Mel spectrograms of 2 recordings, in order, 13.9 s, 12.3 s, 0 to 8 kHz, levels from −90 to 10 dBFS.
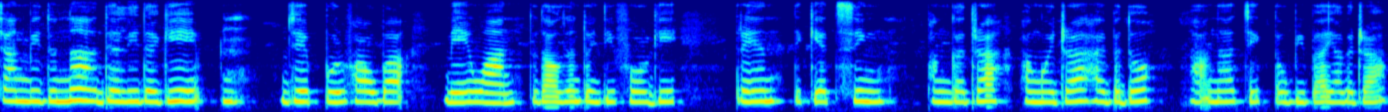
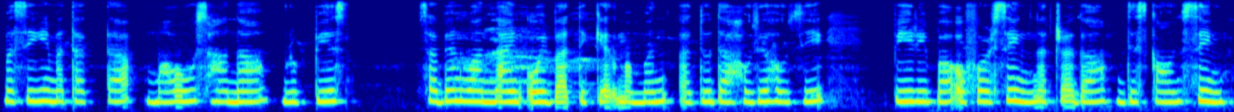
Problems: none marked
